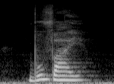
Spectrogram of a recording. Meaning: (verb) second-person singular imperative of бува́ти (buváty); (interjection) see you, see you later
- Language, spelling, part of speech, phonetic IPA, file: Ukrainian, бувай, verb / interjection, [bʊˈʋai̯], Uk-бувай.ogg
